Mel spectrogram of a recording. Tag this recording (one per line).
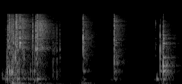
crush
can
beer
soda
